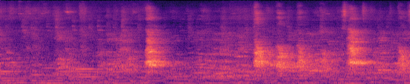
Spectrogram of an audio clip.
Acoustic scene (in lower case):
crowded indoor space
